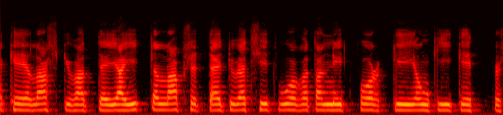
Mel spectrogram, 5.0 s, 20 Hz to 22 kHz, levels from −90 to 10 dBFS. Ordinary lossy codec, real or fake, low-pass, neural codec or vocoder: none; fake; 19.8 kHz; vocoder, 44.1 kHz, 128 mel bands every 256 samples, BigVGAN v2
